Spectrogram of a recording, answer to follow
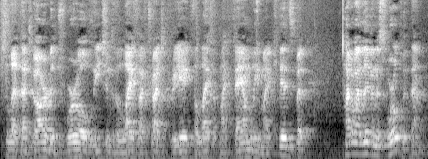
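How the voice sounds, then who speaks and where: An actor playing a haunted, guilt-ridden policeman and family man in a brooding, halting, intense stage monologue. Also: deep voice, a bit bright. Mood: anguished, agitated. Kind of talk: dramatic theatrical monologue. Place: indoor theatre stage. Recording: echoey theatre, distant mic, faint noise.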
